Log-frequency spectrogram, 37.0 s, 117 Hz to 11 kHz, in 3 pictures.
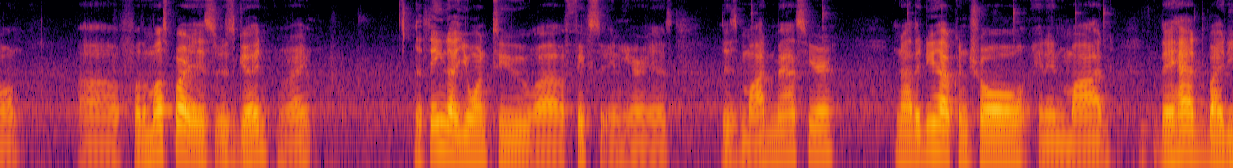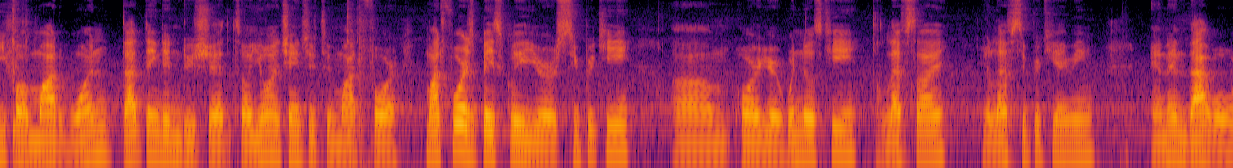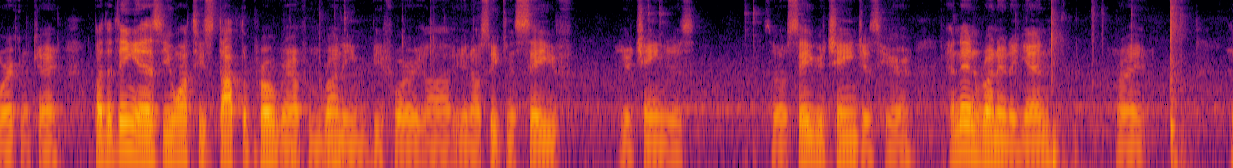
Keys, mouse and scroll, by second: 7.5 click, 9.1 click, 10.7 click, 12.5 BackSpace, 12.6 1, 15.8 BackSpace, 15.9 4, 26.2 `, 27.9 ctrl+c, 29.0 `, 31.1 click, 32.1 click, 34.1 `, 35.2 Up, 36.4 Return.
